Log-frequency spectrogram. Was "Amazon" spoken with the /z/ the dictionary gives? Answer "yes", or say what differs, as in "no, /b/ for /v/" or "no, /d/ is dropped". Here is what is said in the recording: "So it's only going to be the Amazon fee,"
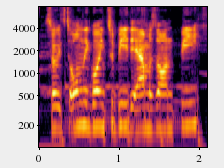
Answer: yes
